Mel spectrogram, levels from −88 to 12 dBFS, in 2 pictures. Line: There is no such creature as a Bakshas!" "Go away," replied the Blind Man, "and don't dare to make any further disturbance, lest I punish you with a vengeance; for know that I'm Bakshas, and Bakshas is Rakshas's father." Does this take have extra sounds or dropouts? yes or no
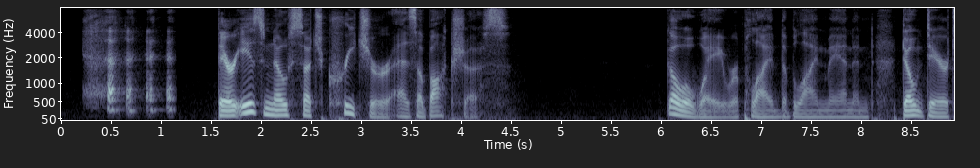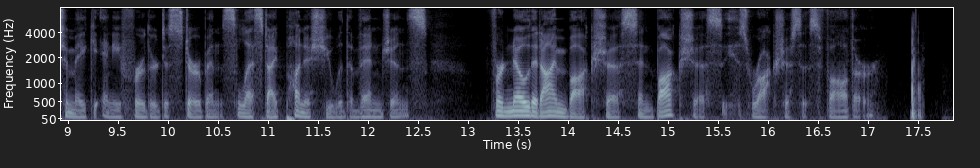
yes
